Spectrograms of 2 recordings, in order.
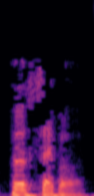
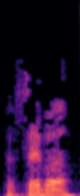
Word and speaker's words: persever: Then while we live in love, let's so persever that when we live no more, we may live ever." Persever is the old pronunciation of persevere, which in the old days rhymed with ever. Persever, ever.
